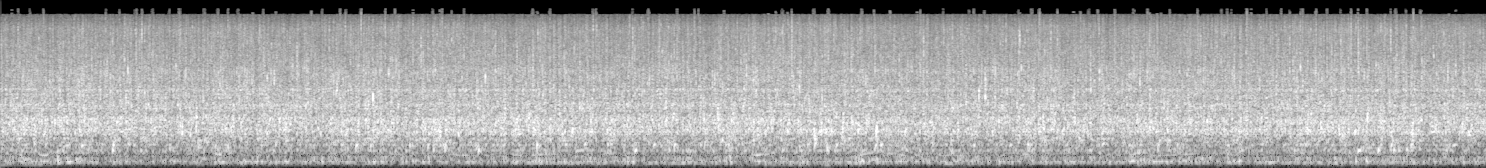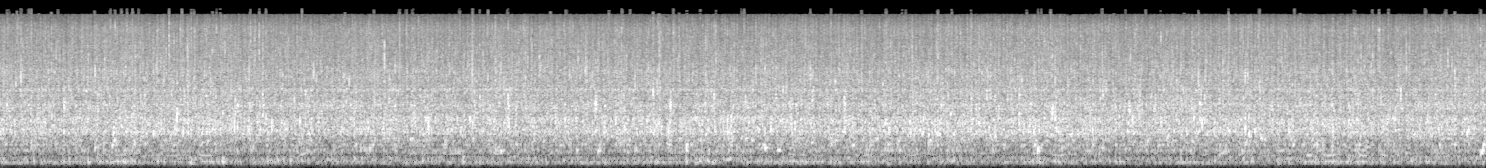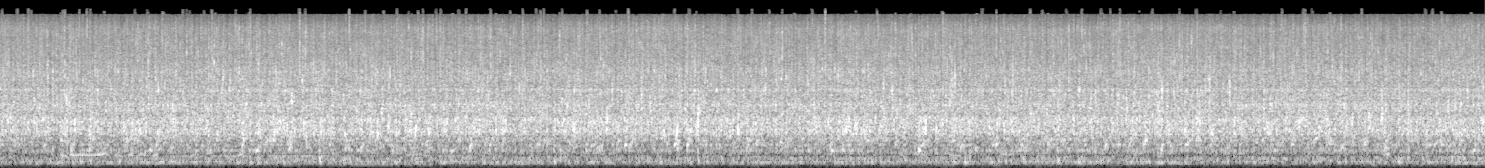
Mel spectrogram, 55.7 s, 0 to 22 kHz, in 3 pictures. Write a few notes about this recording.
Focus on water, bells at 5, people talking nearby. Tech Note : Sony PCM-D100 internal microphones, wide position.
